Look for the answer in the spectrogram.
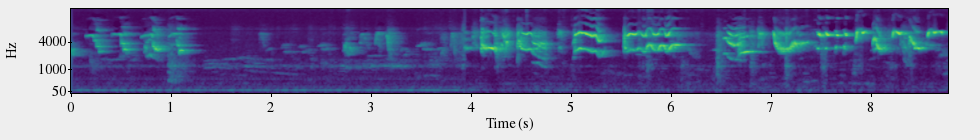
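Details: Asian pied starling singing in a powerful pastol style: a brief burst of high chattering notes, a quieter pause over a low steady hum, then four seconds of loud, dense, scratchy chatter mixed with sharp whistles.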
